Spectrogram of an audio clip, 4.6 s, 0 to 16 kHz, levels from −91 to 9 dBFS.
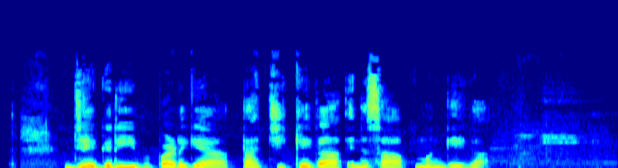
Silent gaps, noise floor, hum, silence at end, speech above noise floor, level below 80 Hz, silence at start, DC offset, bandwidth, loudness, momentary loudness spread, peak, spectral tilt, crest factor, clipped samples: none; -59 dBFS; none; 1 s; 29 dB; -64 dBFS; 0.2 s; under 0.1%; 11 kHz; -31 LUFS; 8 LU; -14 dBFS; -5.5 dB/octave; 18 dB; under 0.1%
